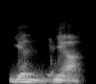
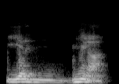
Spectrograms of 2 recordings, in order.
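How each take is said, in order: No difference in how they are said.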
